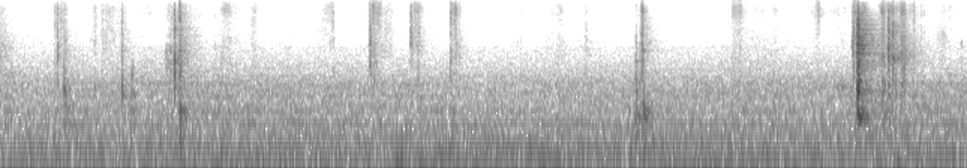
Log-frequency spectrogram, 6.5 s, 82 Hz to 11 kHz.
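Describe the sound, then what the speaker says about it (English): Tarot cards drawn from a deck at a reading: soft papery flicks and light card snaps come at scattered moments over a quiet background hiss, close but faint, with one crisper slap near the end. "let me go ahead and pull 3 cards for Daria"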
